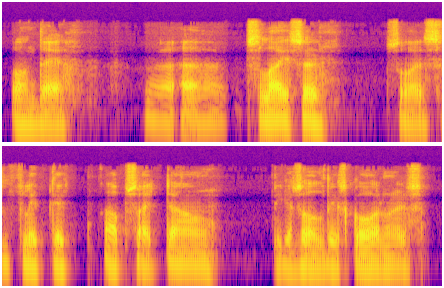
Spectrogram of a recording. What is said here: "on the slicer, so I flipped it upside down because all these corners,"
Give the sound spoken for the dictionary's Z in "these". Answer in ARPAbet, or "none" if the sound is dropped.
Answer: S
